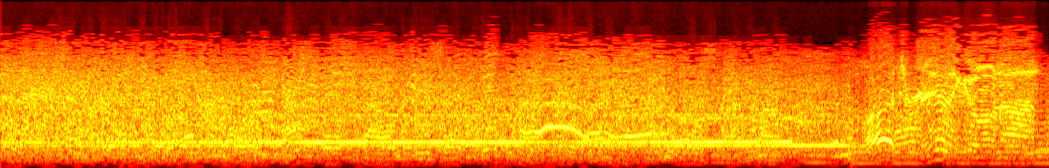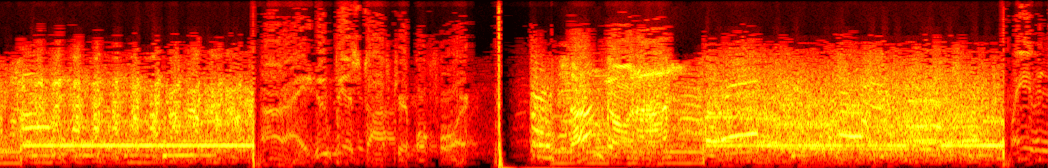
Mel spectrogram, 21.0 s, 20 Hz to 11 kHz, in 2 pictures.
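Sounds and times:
garbled distorted radio voices: 7.8 - 17.9
radio static hiss: 8.5 - 10.9.

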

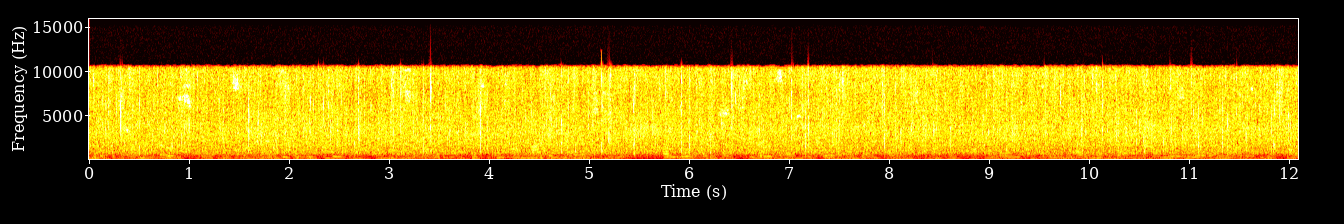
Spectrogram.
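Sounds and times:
low muffled spoken voice: 0.0 - 12.0
rain-like hiss with drop ticks: 0.0 - 12.0.

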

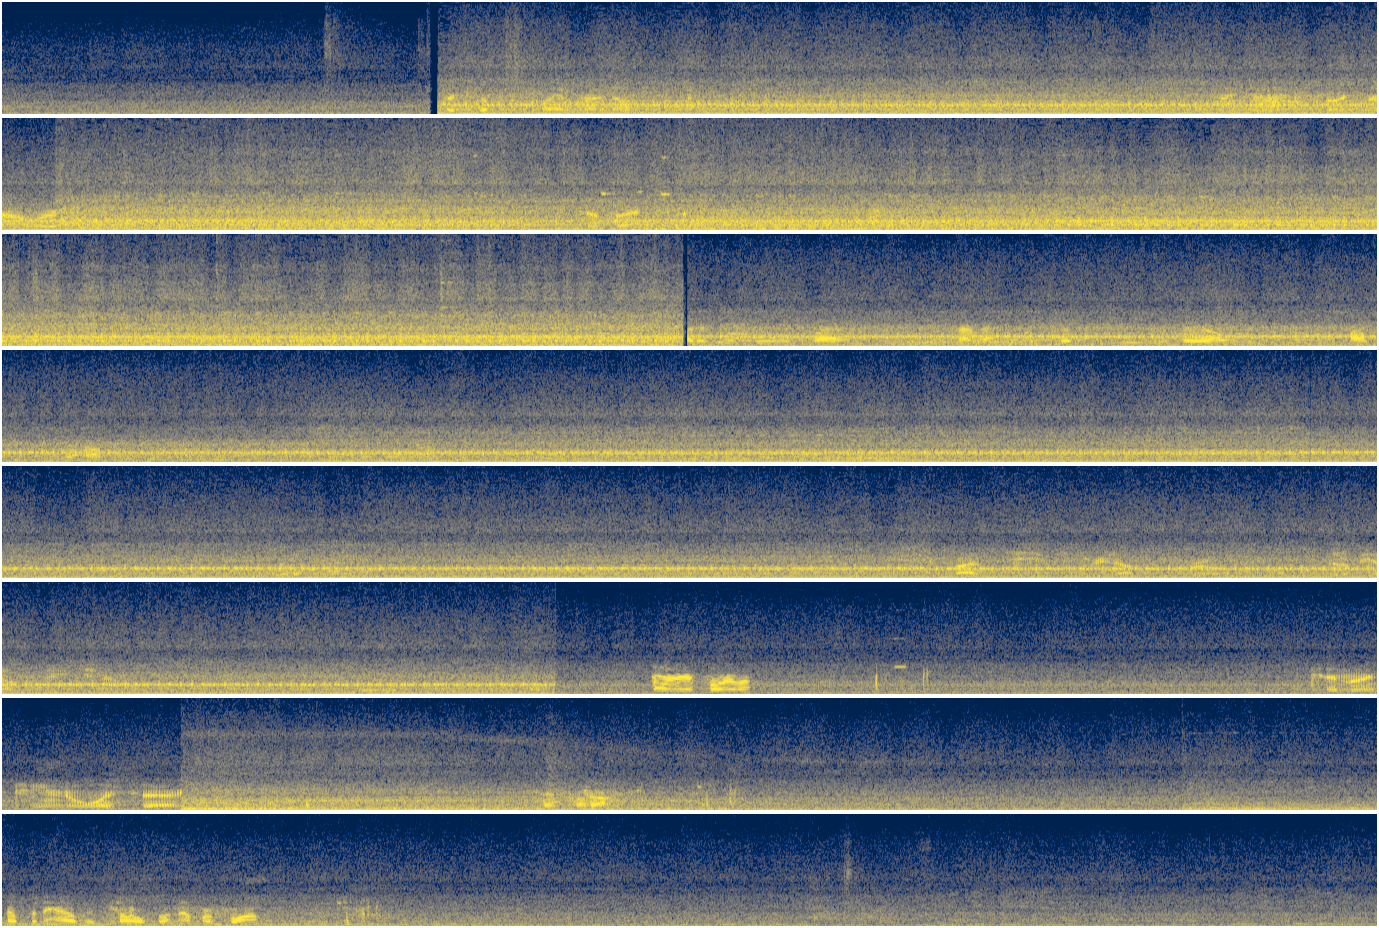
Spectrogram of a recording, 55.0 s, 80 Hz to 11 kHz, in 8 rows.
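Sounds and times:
vehicle engine idling: 0.0 - 55.0
indistinct voices: 2.2 - 38.2, 40.9 - 46.0, 47.2 - 55.0.

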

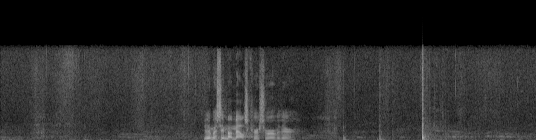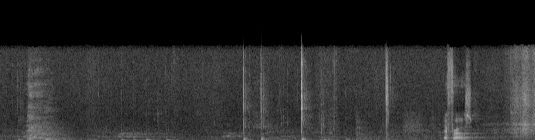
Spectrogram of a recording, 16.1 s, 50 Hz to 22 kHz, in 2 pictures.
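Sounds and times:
keyboard taps and knocks: 9.4 - 10.8.

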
